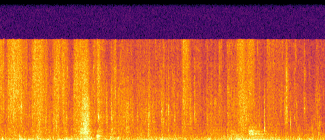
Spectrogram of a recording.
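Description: Faint, irregular rustling of straw bedding and soft hoof steps as Zwartbles ewes walk through the straw.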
